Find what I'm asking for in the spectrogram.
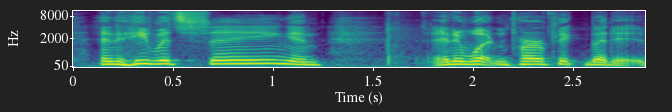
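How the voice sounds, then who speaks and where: The man's voice shows ordinary pitch variation, and the sound is dry and close with no echo. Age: 60s. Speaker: gospel singer. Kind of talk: interview conversation.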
